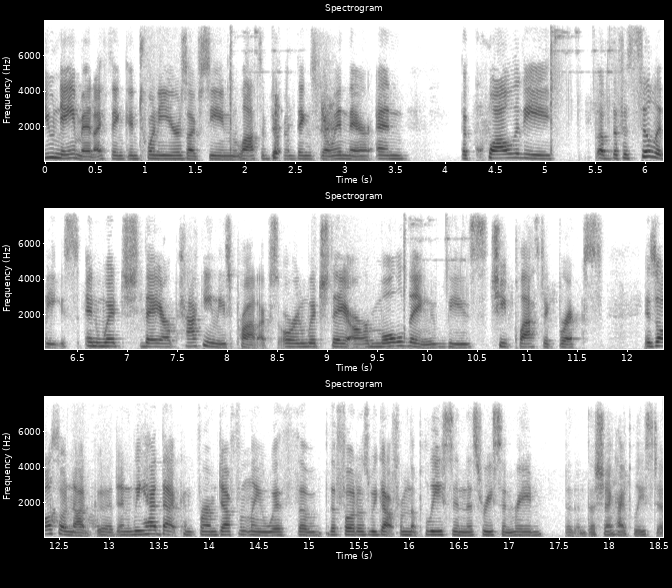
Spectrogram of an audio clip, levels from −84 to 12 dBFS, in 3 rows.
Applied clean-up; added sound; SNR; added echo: neural mask model RNNoise.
